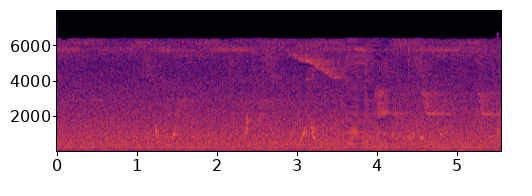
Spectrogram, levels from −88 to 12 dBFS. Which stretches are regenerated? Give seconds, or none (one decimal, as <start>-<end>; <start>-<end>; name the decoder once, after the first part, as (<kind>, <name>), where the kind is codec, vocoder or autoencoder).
3.6-4.2 (vocoder, HiFi-GAN)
